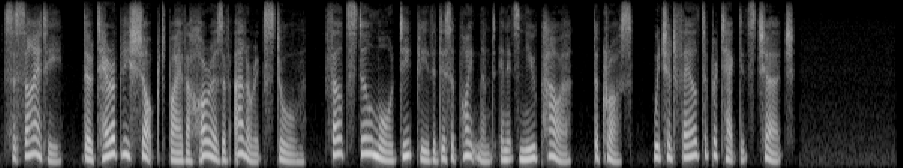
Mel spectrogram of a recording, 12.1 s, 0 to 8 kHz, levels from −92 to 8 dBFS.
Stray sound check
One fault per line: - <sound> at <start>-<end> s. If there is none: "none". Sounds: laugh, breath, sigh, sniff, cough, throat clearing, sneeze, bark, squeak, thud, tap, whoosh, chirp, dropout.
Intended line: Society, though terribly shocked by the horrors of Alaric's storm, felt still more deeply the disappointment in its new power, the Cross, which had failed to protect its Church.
none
